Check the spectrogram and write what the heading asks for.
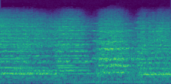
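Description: A choir sings long held notes with orchestral accompaniment in the film's closing music, moving to a new chord about a second and a half in.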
